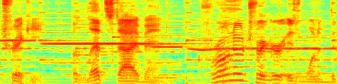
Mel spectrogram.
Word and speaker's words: Chrono: Well, supporters of the pronunciation Crah-no say it has more to do with the title and themes of the game more than anything. Crah-no supporters believe that because the game's entire plot has to do with time, that the name references the word chronology. And since this word is pronounced differently, does this mean that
